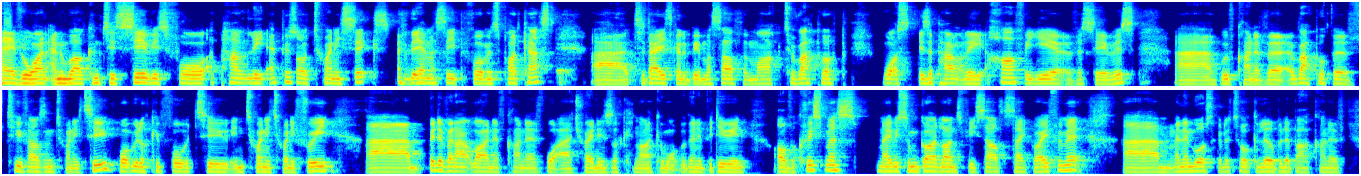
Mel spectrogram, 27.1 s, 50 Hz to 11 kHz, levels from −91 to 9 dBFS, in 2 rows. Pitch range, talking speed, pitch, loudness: 115-130 Hz, 225 wpm, 125 Hz, -23 LUFS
